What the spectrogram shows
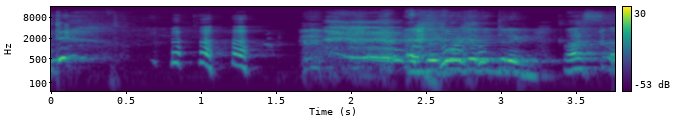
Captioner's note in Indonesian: tertawa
